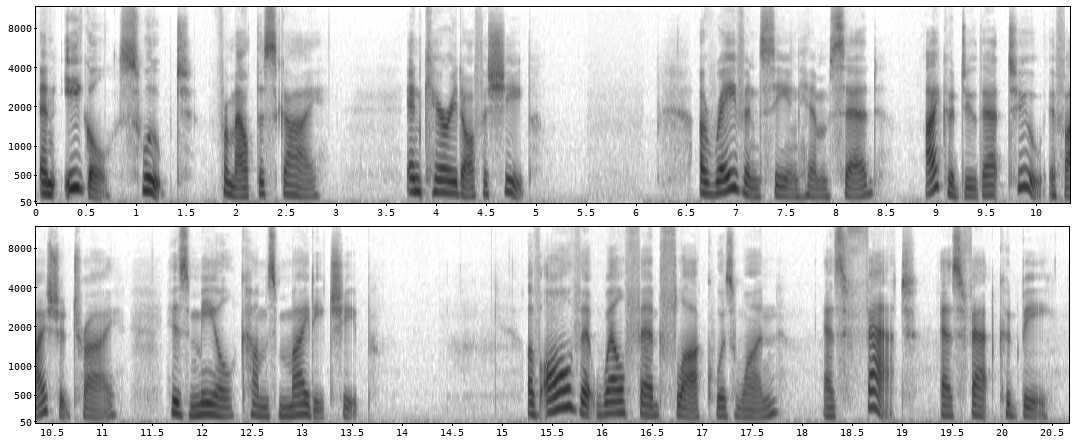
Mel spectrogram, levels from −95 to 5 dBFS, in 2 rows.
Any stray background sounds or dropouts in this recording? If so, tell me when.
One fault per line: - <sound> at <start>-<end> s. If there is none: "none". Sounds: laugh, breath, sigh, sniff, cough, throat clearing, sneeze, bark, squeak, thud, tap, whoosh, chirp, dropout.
none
